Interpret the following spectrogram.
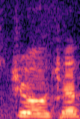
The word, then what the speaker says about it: Jorja: So, my name is Georgia, but it's spelled J O R J A. No one seems to know what my name is when they read it. It's like if you say Georgia, it it's said how it's spelled.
